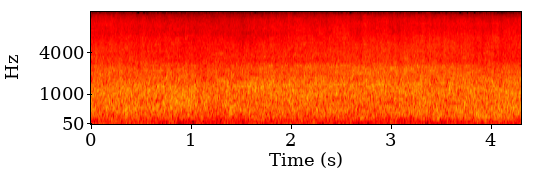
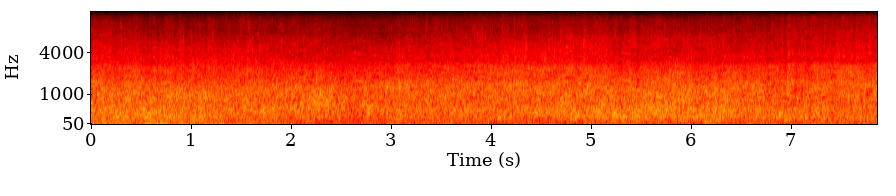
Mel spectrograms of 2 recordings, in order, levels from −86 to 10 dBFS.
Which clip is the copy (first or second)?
first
